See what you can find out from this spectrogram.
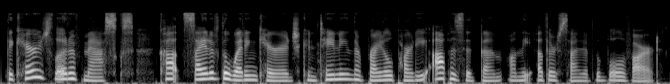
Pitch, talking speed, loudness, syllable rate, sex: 205 Hz, 215 wpm, -19 LUFS, 6.4 syllables/s, female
